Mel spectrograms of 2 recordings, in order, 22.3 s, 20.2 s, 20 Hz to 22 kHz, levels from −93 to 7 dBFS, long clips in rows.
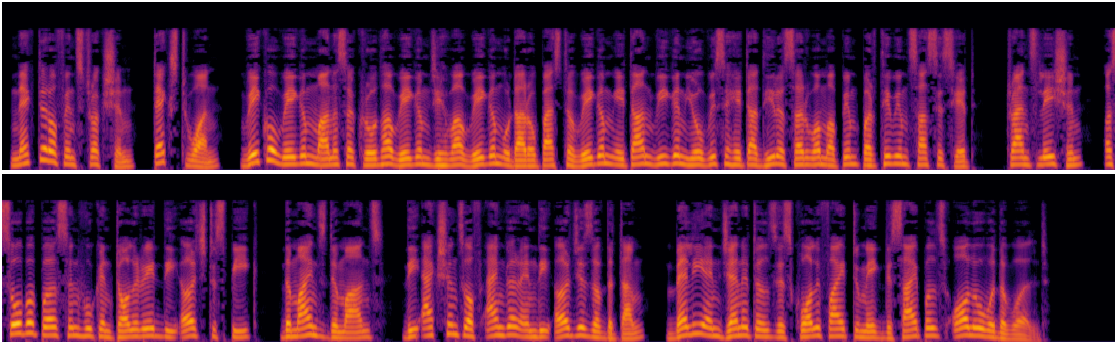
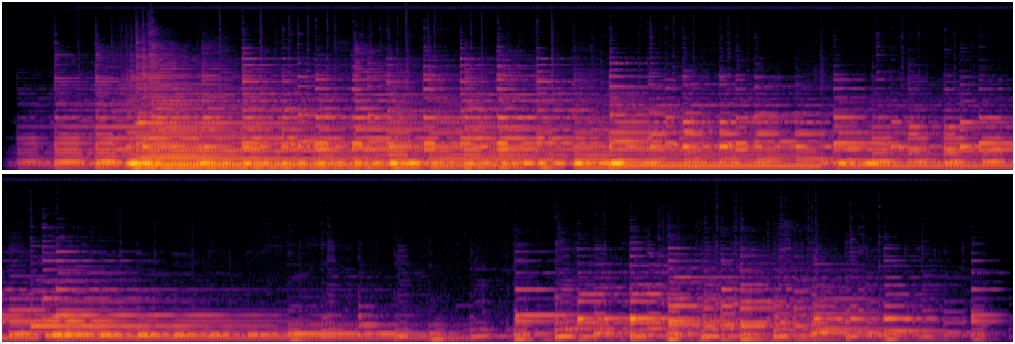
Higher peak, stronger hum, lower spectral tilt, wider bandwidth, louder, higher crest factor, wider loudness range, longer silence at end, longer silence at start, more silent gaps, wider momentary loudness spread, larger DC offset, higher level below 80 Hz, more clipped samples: about the same, -2 dBFS vs -4 dBFS; neither; second, -6 dB/octave vs -9 dB/octave; first, 12 kHz vs 7.4 kHz; first, -20 LUFS vs -24 LUFS; about the same, 18 dB vs 20 dB; second, 3 LU vs 13 LU; first, 0.75 s vs 0.2 s; about the same, 0.1 s vs 0.15 s; neither; second, 8 LU vs 16 LU; neither; about the same, -56 dBFS vs -60 dBFS; neither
